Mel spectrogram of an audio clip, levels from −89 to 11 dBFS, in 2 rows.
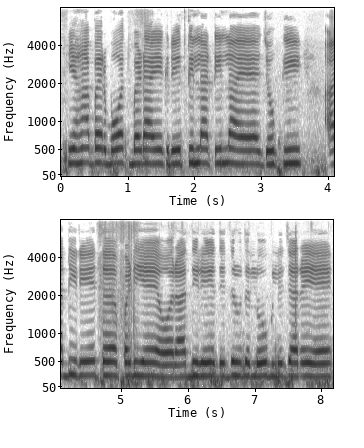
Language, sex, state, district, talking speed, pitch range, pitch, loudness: Hindi, female, Rajasthan, Barmer, 170 wpm, 235-250 Hz, 240 Hz, -13 LUFS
